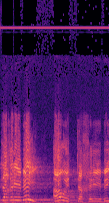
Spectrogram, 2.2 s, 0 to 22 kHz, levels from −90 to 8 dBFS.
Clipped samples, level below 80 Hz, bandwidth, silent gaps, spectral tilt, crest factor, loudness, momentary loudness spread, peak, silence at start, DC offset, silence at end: under 0.1%; -42 dBFS; over 20 kHz; none; -0.5 dB/octave; 14 dB; -17 LUFS; 9 LU; -4 dBFS; 0 s; under 0.1%; 0 s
